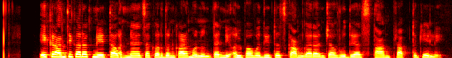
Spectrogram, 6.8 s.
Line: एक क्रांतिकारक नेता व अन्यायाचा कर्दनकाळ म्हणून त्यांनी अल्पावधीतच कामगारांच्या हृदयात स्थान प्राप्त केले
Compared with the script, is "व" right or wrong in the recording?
wrong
